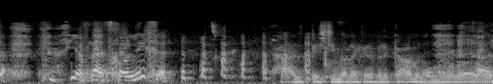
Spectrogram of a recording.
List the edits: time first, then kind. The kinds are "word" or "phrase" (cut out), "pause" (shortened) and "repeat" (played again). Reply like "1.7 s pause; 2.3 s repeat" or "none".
none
